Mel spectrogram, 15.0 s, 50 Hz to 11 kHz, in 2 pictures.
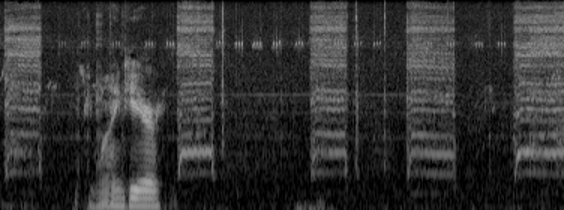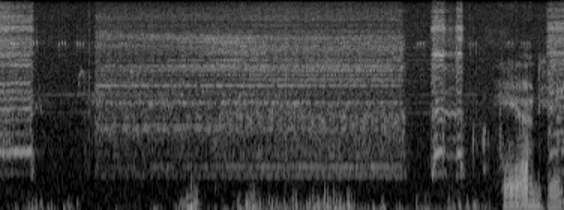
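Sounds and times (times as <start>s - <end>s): camcorder tape mechanism whirring: 0.0s - 1.4s, 2.4s - 3.1s, 4.1s - 13.9s.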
